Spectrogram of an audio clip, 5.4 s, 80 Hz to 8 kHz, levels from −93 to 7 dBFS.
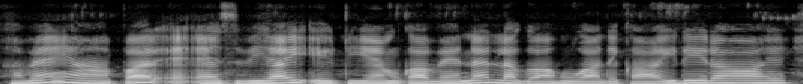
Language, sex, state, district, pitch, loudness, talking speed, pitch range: Hindi, female, Uttar Pradesh, Saharanpur, 195 Hz, -15 LUFS, 145 wpm, 185-215 Hz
